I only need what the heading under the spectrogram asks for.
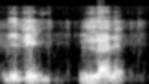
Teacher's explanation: Udara akan keluar daripada sisi lidah.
